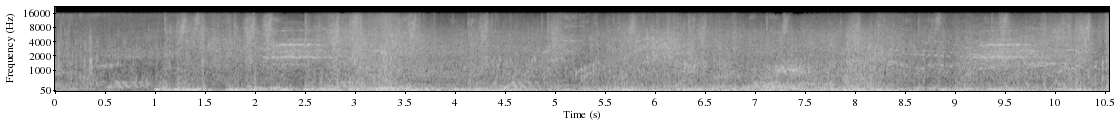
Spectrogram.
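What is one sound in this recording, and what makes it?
Game gunfire and explosions crackle in a busy battle.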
